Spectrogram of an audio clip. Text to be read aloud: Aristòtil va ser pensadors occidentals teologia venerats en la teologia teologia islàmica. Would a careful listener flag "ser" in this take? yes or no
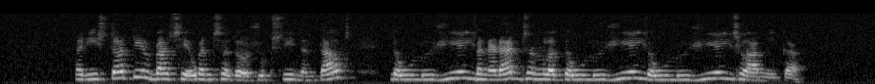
no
